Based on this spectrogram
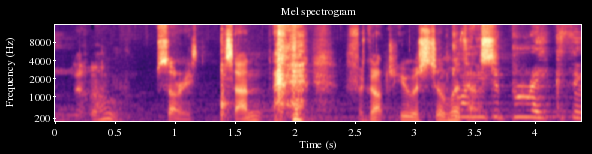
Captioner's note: awkward laugh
